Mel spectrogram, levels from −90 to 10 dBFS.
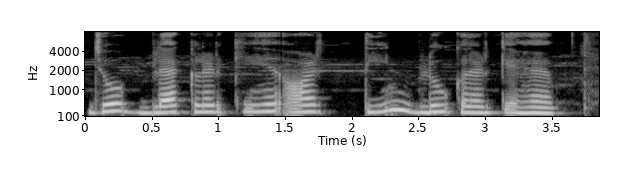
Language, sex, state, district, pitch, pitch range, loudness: Hindi, female, Jharkhand, Deoghar, 230 Hz, 210-245 Hz, -15 LUFS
